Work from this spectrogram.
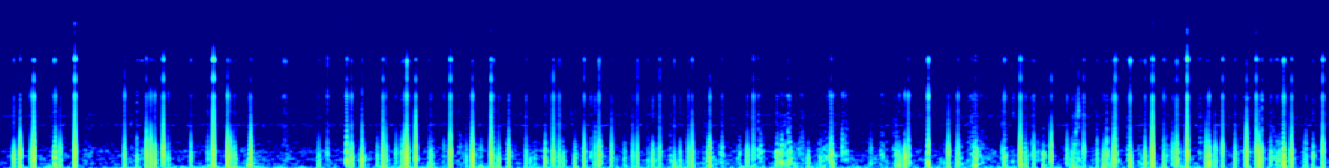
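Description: A wooden lid is tapped for ASMR, producing a rapid, continuous run of short, dry taps. The taps have a soft, low-heavy body with quick clicky tops that die away almost instantly, over a faint steady background hiss.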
